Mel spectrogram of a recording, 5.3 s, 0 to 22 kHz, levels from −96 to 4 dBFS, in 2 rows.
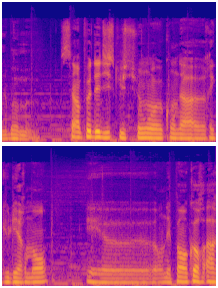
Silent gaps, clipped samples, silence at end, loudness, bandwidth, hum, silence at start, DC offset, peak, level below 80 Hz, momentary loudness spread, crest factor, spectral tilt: none; under 0.1%; 0 s; -21 LUFS; 13.5 kHz; none; 0 s; under 0.1%; -2 dBFS; -44 dBFS; 13 LU; 20 dB; -6.5 dB/octave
